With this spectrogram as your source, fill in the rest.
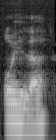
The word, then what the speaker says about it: Euler: I don't know, named after a chap called Euler, but that's spelled E-U-L-E-R, and it's one of the irrational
